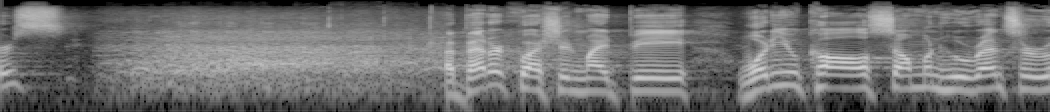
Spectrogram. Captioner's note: laughter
